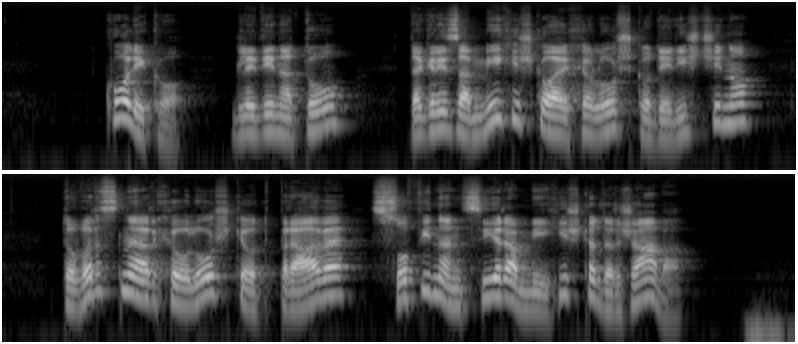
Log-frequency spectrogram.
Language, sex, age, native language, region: Slovenian, male, 50-59, Slovenian, Central Slovenia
